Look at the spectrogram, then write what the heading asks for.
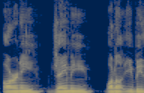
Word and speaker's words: Arne: Some people say Arne because it's spelled A-R-N-E. I think it's pronounced Arnie.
